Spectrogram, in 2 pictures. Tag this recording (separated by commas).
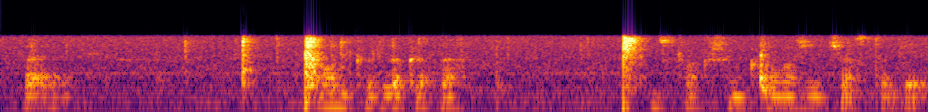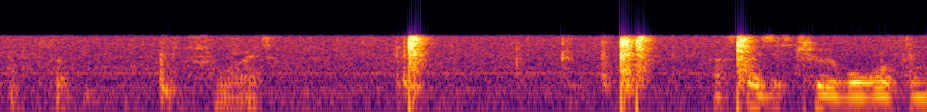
inside a small room, Speech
